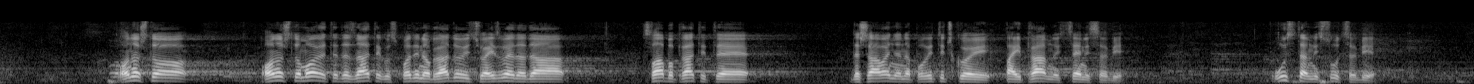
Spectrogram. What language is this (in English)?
Serbian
